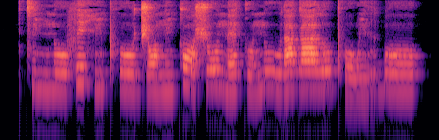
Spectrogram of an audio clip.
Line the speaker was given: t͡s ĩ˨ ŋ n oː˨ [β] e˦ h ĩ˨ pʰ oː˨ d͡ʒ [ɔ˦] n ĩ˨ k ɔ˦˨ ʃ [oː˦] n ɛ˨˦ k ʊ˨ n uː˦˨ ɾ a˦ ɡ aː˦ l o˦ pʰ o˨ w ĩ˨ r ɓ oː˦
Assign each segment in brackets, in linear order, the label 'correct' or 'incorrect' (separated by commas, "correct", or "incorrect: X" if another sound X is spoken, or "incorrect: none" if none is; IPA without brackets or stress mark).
incorrect: f, incorrect: ɔ˨, correct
